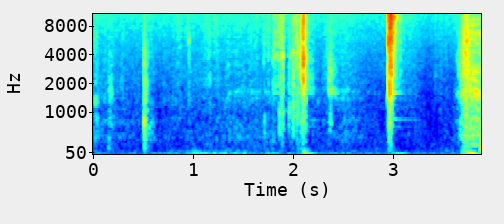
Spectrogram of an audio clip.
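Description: Girsan Witness 2311 pistol firing light 90 grain lead-free 1776 loads, a few sharp separate reports spaced apart with quiet gaps between, closing on a louder burst at the end.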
